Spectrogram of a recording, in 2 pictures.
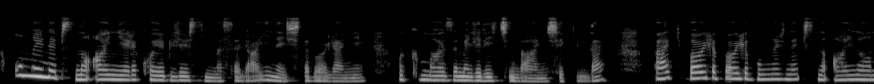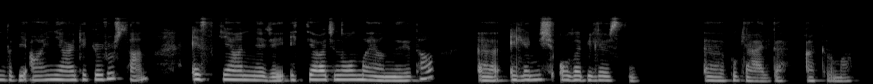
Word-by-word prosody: Onların 390 Hz, -4 st, +9 dB
hepsini 305 Hz, -7 st, +3 dB
aynı 225 Hz, -1 st, +3 dB
yere 215 Hz, +1 st, 0 dB
koyabilirsin 185 Hz, -4 st, -2 dB
mesela. 155 Hz, +3 st, -6 dB
Yine, 195 Hz, -5 st, -2 dB
işte, 85 Hz, -, +2 dB
böyle, 85 Hz, -, -5 dB
hani, 150 Hz, +2 st, -8 dB, 0.3 s
bakım 215 Hz, 0 st, -2 dB
malzemeleri 190 Hz, -3 st, +2 dB
için 175 Hz, -1 st, +2 dB
de -, -, -5 dB
aynı 140 Hz, 0 st, -5 dB
şekilde. 155 Hz, +2 st, -1 dB, 0.6 s
Belki 285 Hz, +2 st, 0 dB
böyle 285 Hz, 0 st, +2 dB
böyle 260 Hz, -2 st, +1 dB
bunların 240 Hz, 0 st, -1 dB
hepsini 235 Hz, -1 st, -3 dB
aynı 215 Hz, +1 st, 0 dB
anda, 210 Hz, -2 st, -3 dB
bir, 200 Hz, -, 0 dB
aynı 210 Hz, +2 st, 0 dB
yerde 210 Hz, +1 st, 0 dB
görürsen 230 Hz, +1 st, -2 dB, 0.4 s
eskiyenleri, 215 Hz, -6 st, +1 dB
ihtiyacın 215 Hz, +1 st, +2 dB
olmayanları 185 Hz, -5 st, +2 dB
da, 290 Hz, -, -3 dB, 0.5 s
eee, 175 Hz, -1 st, 0 dB
elemiş 205 Hz, +1 st, +2 dB
olabilirsin. 195 Hz, -4 st, -1 dB, 0.7 s
Eee, 175 Hz, -2 st, -2 dB
bu 190 Hz, -, -4 dB
geldi 160 Hz, -2 st, -6 dB, 0.2 s
aklıma. 170 Hz, -1 st, -7 dB
205 Hz, 130 wpm, -30 LUFS, 180-225 Hz, 0.7 s, Onların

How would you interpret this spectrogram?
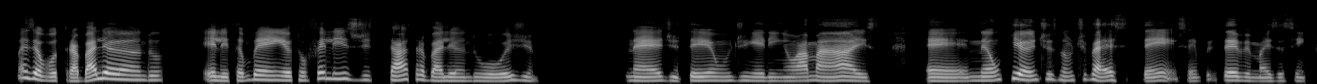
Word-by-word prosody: mas 300 Hz, -3 st, 0 dB
eu 215 Hz, -6 st, +6 dB
vou 180 Hz, 0 st, 0 dB
trabalhando, 210 Hz, -, +4 dB, 0.4 s
ele 180 Hz, -2 st, +1 dB
também, 205 Hz, +3 st, +1 dB
eu 190 Hz, -, +4 dB
estou 190 Hz, 0 st, -6 dB
feliz 260 Hz, -1 st, 0 dB
de 205 Hz, +1 st, -9 dB, 0.2 s
estar 200 Hz, +1 st, +3 dB
trabalhando 170 Hz, -5 st, -2 dB
hoje, 170 Hz, +3 st, -2 dB, 0.9 s
né, 175 Hz, 0 st, +2 dB
de 175 Hz, -2 st, -5 dB
ter 180 Hz, +1 st, 0 dB
um 180 Hz, 0 st, -5 dB
dinheirinho 170 Hz, -2 st, -5 dB
a 175 Hz, +1 st, +2 dB
mais, 175 Hz, -2 st, +2 dB, 0.5 s
eh, 160 Hz, -1 st, 0 dB
não 180 Hz, +3 st, -1 dB
que 265 Hz, -3 st, +6 dB
antes 220 Hz, +3 st, 0 dB
não 195 Hz, -2 st, -7 dB
tivesse 195 Hz, -4 st, -1 dB, 0.2 s
tem, 180 Hz, +10 st, -2 dB
sempre 160 Hz, 0 st, -13 dB
teve 185 Hz, -3 st, +2 dB
mas 155 Hz, 0 st, -7 dB
assim, 160 Hz, 0 st, -10 dB
180 Hz, 140 wpm, -24 LUFS, 170-205 Hz, 0.9 s, eu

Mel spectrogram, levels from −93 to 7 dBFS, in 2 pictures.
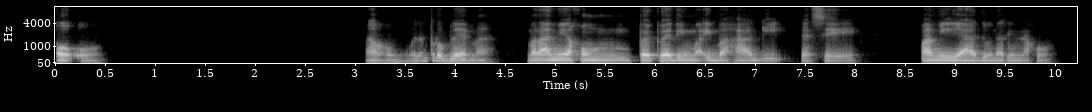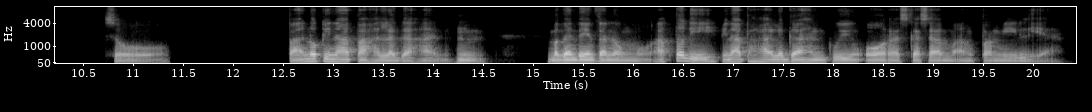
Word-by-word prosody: Oo. 80 Hz, -1 st, +2 dB, 2.6 s
Oo, 95 Hz, +7 st, -7 dB
walang 150 Hz, +4 st, -7 dB
problema, 115 Hz, -, +1 dB, 0.3 s
marami 100 Hz, +3 st, +5 dB
akong 100 Hz, -2 st, +2 dB
pupuwedeng 95 Hz, -1 st, +6 dB
maibahagi 85 Hz, -4 st, -4 dB
kasi, 70 Hz, -1 st, -7 dB, 0.6 s
pamilyado 90 Hz, -2 st, +3 dB
na 85 Hz, -, -1 dB
rin 80 Hz, 0 st, -7 dB
ako. 75 Hz, 0 st, -11 dB, 0.7 s
So, 80 Hz, -, -7 dB, 1.6 s
paano 135 Hz, +1 st, +3 dB
pinapahalagahan? 95 Hz, -, -2 dB
Mm. 80 Hz, -9 st, -6 dB, 0.7 s
Maganda 105 Hz, +3 st, +5 dB
yung 110 Hz, -1 st, +4 dB
tanong 95 Hz, -2 st, +1 dB
mo, 85 Hz, -3 st, -7 dB
actually, 125 Hz, -7 st, 0 dB
pinapahalagahan 115 Hz, -2 st, -1 dB
ko 105 Hz, -, -4 dB
yung 105 Hz, 0 st, -3 dB
oras 95 Hz, -2 st, -2 dB
kasama 90 Hz, -1 st, -3 dB
ang 85 Hz, 0 st, -9 dB
pamilya. 80 Hz, -4 st, -8 dB
95 Hz, 85 wpm, -25 LUFS, 85-110 Hz, 2.6 s, pupuwedeng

